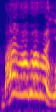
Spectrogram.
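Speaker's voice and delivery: high, loud mock dog barks; imitated barking. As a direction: bark it out like the dogs. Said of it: "all the dogs were barking".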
